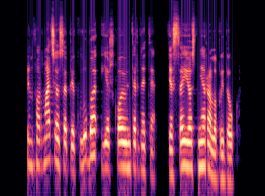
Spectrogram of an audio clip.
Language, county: Lithuanian, Vilnius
